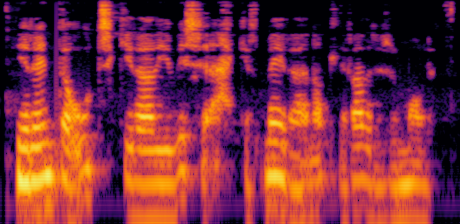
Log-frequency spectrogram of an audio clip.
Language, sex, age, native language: Icelandic, female, 40-49, Icelandic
